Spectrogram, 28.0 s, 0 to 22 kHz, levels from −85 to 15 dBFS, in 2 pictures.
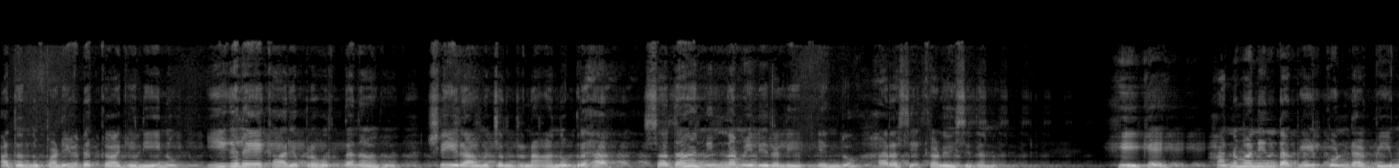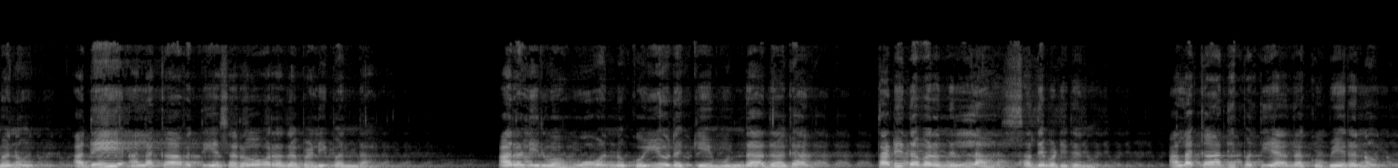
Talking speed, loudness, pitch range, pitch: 65 wpm, -17 LUFS, 185-250 Hz, 205 Hz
